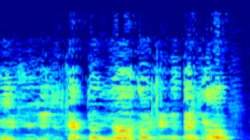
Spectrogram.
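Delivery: mock drunk, loud, stammering, stumbling speech. Retelling a drinking contest, imitating a drunk friend in the restroom. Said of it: "got so utterly shit-faced".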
